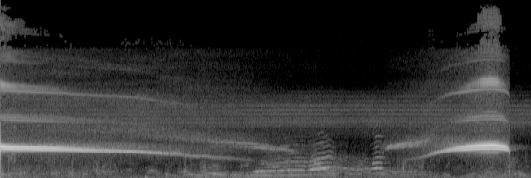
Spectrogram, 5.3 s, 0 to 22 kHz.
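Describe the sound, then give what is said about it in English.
A Fox 40 Classic whistle is blown in the oscillating style of Austin city pool lifeguards. A shrill, high piercing tone sags and warbles unevenly in the middle, then swells back into a loud, steady shriek before cutting off abruptly. “That's my bad oscillating whistle, so.”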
